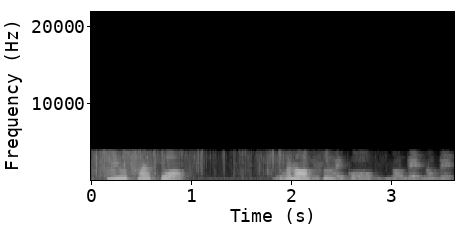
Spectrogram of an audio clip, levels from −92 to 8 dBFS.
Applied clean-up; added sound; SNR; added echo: none; Crumpling, crinkling; 18 dB; none.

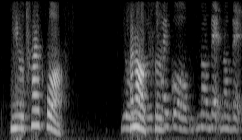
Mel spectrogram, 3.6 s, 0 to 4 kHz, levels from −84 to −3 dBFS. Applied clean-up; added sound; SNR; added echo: neural separator model SepFormer DNS4.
